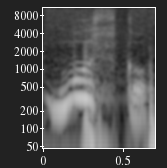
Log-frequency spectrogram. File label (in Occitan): "mosca", gasconha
